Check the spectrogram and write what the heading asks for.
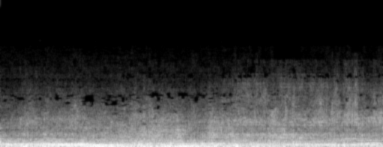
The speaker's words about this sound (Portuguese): E aí a gente vai vendo os carros já passando num ritmo mais lento com essa bandeira amarela.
